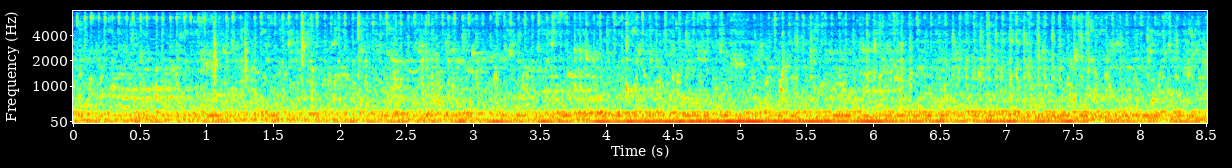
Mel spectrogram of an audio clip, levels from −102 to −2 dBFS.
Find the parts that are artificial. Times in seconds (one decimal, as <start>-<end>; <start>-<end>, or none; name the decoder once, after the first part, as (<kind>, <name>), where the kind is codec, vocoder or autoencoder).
none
